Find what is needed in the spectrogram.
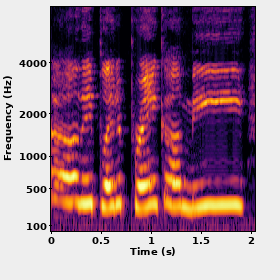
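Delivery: very high, whiny, complaining voice. Retelling how a girl ran to the unit's commander, imitating her whining. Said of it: "kind of whining like whining to him like".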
